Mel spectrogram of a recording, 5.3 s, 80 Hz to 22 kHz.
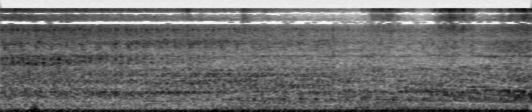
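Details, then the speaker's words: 2003 Dodge Ram 2500 5.9 Cummins diesel at idle, heard at the straight-pipe exhaust: deep, steady, even rumble with a faint turbo whistle; healthy idle, though some soot appears after driving. "these old trucks they sound really good and uh you can even hear the turbo a bit through the straight pipe"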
